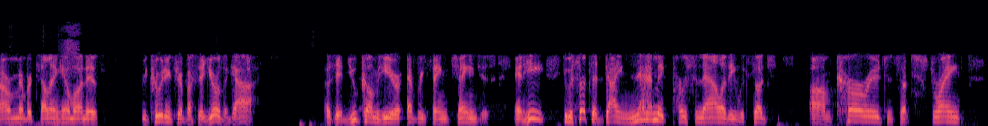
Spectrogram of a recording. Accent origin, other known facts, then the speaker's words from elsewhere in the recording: Los Angeles, California, United States; moved away; I grew up in Los Angeles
